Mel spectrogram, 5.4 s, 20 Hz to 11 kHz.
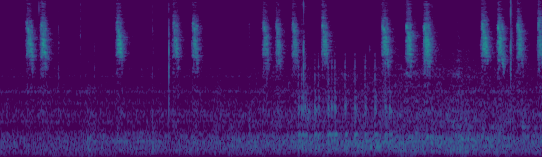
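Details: Eurasian tree sparrow chirping on September 12: bright, high, clipped notes, often in pairs or triplets, repeated at a quick, uneven pace over a low, steady background hum.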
